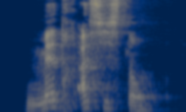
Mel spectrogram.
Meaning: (verb) present participle of assister; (noun) assistant
- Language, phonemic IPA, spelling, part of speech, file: French, /a.sis.tɑ̃/, assistant, verb / noun, LL-Q150 (fra)-assistant.wav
